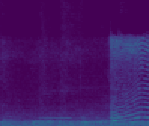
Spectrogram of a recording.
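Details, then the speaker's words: Chigo refrigerator door: a drawn-out creaking squeal rising in pitch as the door swings, from a rusted, dry hinge. Fix is removing the door, derusting the hinge with pliers and adding oil. "它就是这里啊生锈了之后，这里就容易出现这种声音。"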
